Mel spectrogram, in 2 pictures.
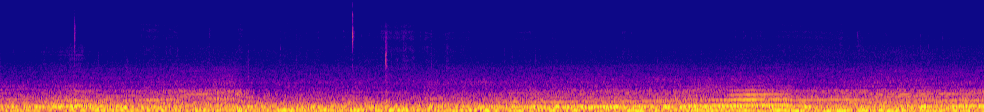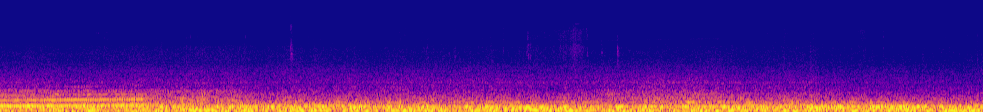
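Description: Audi car at speed on a race track, heard from inside the cabin: the engine note climbs as the car accelerates, rising twice through the middle of the clip, over a steady rumble of road and wind noise.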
